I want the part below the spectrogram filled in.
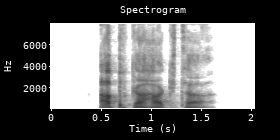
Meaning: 1. comparative degree of abgehackt 2. inflection of abgehackt: strong/mixed nominative masculine singular 3. inflection of abgehackt: strong genitive/dative feminine singular
- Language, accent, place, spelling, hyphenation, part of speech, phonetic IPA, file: German, Germany, Berlin, abgehackter, ab‧ge‧hack‧ter, adjective, [ˈapɡəhaktɐ], De-abgehackter.ogg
